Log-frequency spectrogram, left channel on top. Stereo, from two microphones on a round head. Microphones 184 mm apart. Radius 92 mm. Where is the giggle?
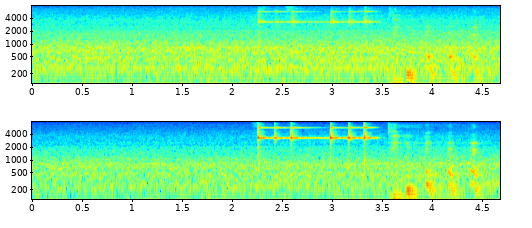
70° right (ahead or behind), 1.3 m.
